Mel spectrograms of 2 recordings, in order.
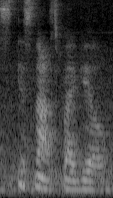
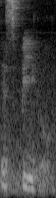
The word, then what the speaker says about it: Spiegel: say to me, Linda, it's not Spiegel, it's Spiegel.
